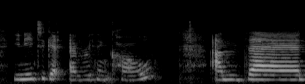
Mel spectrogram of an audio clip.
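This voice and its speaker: A woman talks with an Australian accent. Her voice is fairly high-pitched. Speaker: naturopath. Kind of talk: live stream talk. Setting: live video stream. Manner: fast.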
